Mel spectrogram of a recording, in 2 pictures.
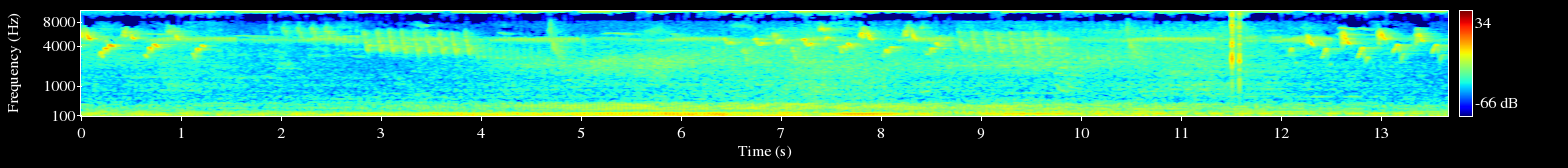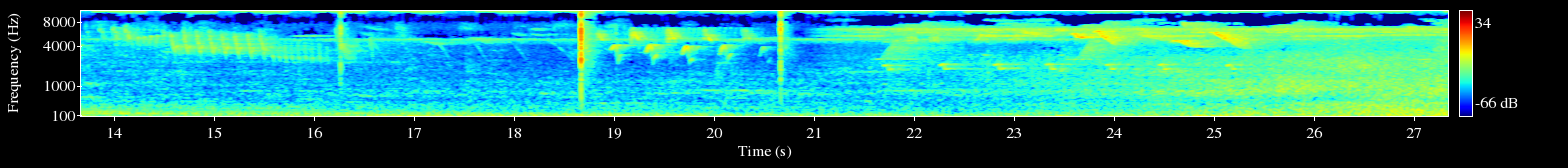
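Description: Birds chirping in short scattered bursts over a steady low rumble, with a thin continuous high-pitched whine and a sharp click about two-thirds of the way through.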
